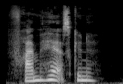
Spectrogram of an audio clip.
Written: fremherskende

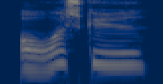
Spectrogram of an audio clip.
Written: overskyet

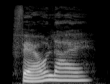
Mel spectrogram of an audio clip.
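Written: FÆRGELEJE

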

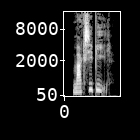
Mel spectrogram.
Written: maxibil

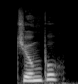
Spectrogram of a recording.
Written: jumbo

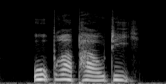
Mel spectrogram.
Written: operaparodi

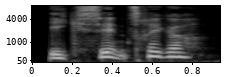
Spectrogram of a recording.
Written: EXCENTRIKERNES

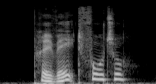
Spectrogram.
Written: privatfoto

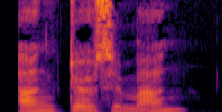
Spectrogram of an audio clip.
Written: endossement

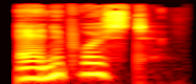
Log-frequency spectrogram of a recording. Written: andebryst

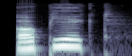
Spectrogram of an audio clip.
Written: objekt

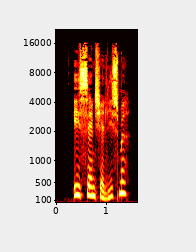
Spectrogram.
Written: essentialisme

